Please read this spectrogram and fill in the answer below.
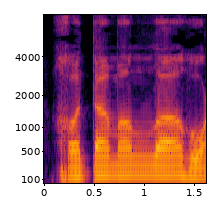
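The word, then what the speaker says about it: ختم الله: Yang itu tadi yang baru akan baca khatamallah jadi pendek, padahal enggak, panjang tetap ya. Khatamallahu ala, ini mad aslinya tetap seperti ini.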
